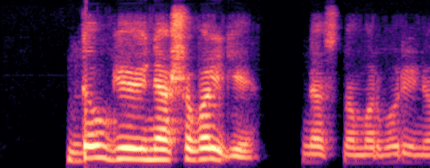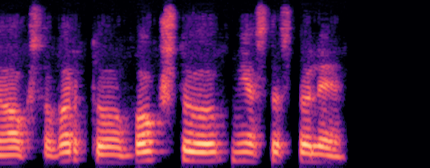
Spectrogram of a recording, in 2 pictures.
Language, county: Lithuanian, Šiauliai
